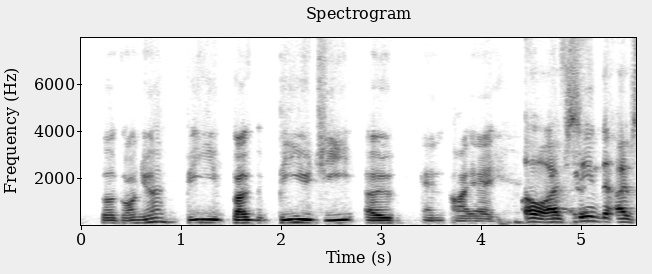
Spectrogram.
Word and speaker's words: Bugonia: Bologna? Did you see that? Bologna? No. The one with what's her bloody name? Bologna? I can't even say it properly. What is it? Bologna. Bugonia.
